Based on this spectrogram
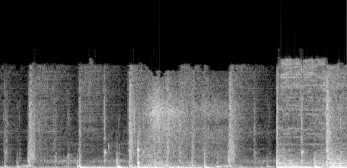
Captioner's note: sniffles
